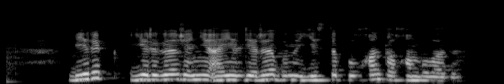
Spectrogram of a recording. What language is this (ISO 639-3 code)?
kaz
